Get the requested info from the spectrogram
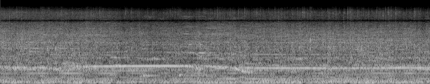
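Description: Live power metal band playing loud and dense, with a high held note that slides down about two and a half seconds in.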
